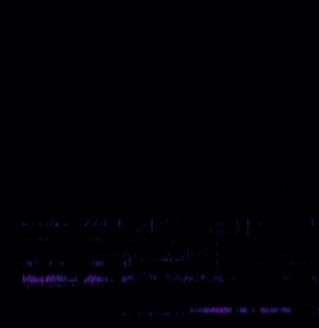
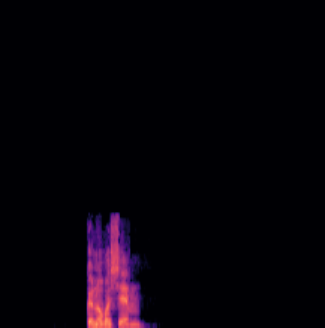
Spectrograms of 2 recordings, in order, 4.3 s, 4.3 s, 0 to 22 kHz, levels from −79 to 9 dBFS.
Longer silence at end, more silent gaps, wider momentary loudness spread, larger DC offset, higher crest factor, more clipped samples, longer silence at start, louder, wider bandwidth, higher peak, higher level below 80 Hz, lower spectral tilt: second, 0 s vs 2.45 s; neither; second, 7 LU vs 14 LU; neither; about the same, 16 dB vs 20 dB; neither; second, 0.05 s vs 1.15 s; second, -62 LUFS vs -15 LUFS; first, 16 kHz vs 8 kHz; second, -48 dBFS vs -2 dBFS; second, under -90 dBFS vs -66 dBFS; second, 4 dB/octave vs -4.5 dB/octave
